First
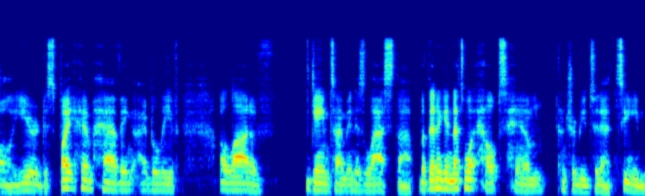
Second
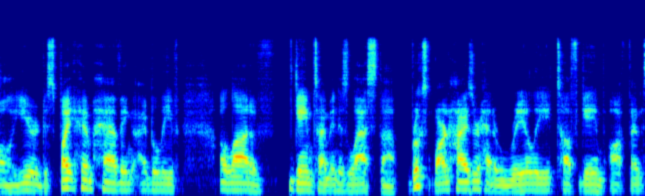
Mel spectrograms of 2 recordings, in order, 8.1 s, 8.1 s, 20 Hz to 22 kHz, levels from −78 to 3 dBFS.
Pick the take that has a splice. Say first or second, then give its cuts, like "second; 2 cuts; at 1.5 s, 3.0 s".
second; 2 cuts; at 3.6 s, 5.0 s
